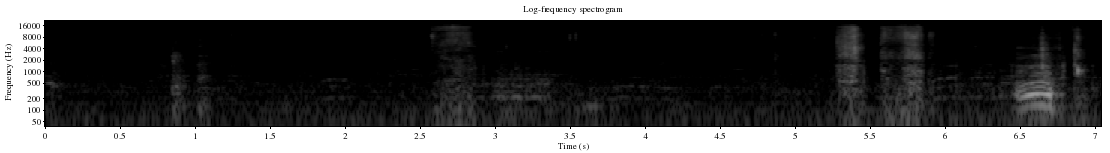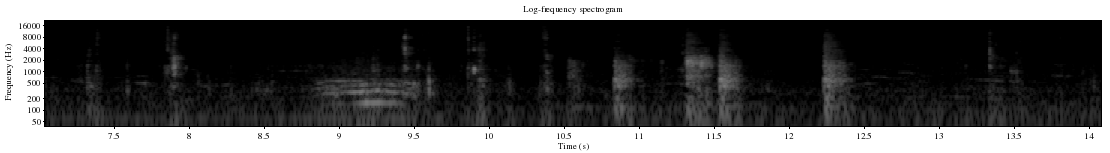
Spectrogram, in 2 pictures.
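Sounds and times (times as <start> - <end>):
chewing fatty meat: 4.8 - 11.5, 13.1 - 14.0.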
